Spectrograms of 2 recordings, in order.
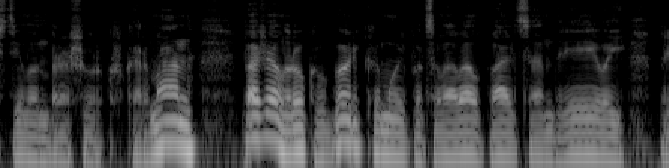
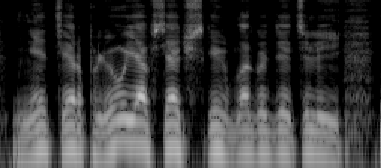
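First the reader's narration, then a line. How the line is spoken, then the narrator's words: Angry deep bass. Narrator (Russian): сердито пробасил Горький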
